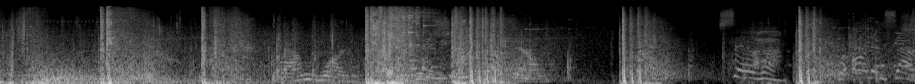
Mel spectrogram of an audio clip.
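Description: Gunshots ring out in short, sharp bursts.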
